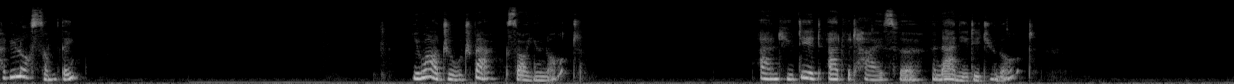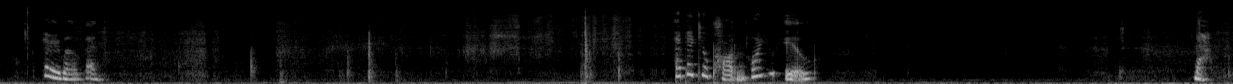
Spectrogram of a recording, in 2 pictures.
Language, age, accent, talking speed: English, 30-49, British, 80 wpm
